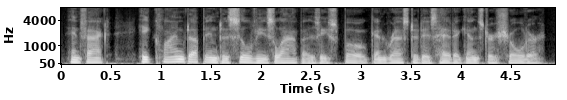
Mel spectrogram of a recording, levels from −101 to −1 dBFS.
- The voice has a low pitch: Yes, very low, 95 Hz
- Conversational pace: No, fast, 220 wpm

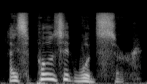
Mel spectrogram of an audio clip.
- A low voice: No, medium, 170 Hz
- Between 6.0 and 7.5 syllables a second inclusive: Yes, 6.1 syllables/s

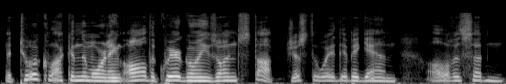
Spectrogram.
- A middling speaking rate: No, fast, 235 wpm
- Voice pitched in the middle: Yes, medium, 170 Hz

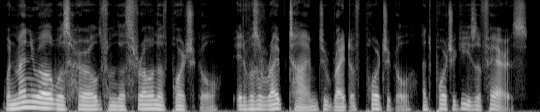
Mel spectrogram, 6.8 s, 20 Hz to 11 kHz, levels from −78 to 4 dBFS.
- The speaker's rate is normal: Yes, average, 185 wpm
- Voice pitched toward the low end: Yes, low, 115 Hz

